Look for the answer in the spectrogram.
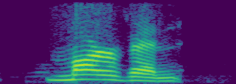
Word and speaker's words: Marvin: Marvin, M-A-R, V as in Victor, I-N.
